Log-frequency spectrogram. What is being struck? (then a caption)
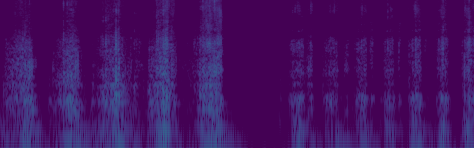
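Foam microphone windscreen. Long painted nails scratch and rub a black, soft, porous foam microphone windscreen, making muffled, low-heavy scraping strokes with little brightness. Five slow, swelling rubs are followed by a brief pause, then a quicker run of shorter, quieter scratches.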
